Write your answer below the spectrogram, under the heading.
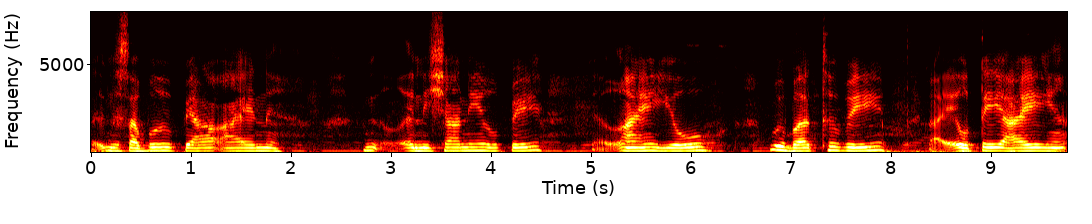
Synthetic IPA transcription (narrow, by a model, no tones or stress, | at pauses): sɐbʱʊpjaːaːɦɪnɪ̆ | nɪʃaːniɾʊpe | ɛ̃ɪɪɦo | bʱɐt̪ʰʊ̆bɪ | ʊt̪eaːɦe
